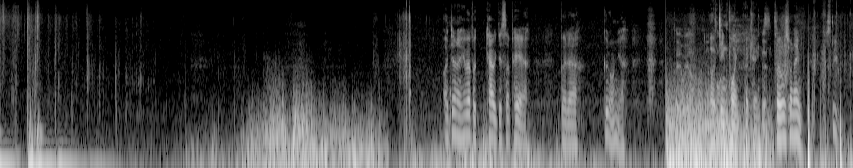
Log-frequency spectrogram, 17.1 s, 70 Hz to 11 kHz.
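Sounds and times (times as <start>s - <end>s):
sharp knocks and thumps: 0.0s - 2.1s
footsteps on dirt path: 0.0s - 5.7s, 7.4s - 8.4s.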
